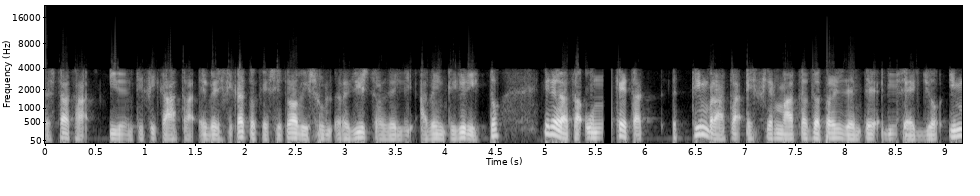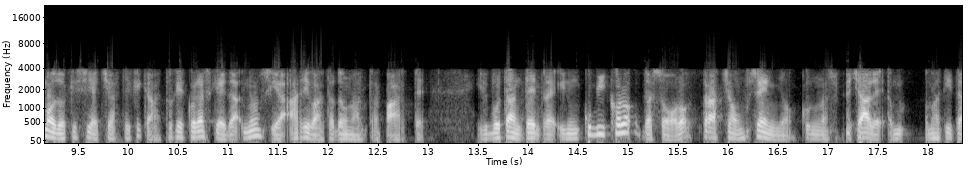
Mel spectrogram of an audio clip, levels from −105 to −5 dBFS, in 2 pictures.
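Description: From start to finish the speech sounds muffled and hoarse, with consonants smeared and nothing audible above 4 kHz. That is the G.723.1 codec at heavy damage, with a rough quality that fits its 6.3 kbit/s mode. The codec works in 30 ms frames and updates its model of the voice only slowly, so rapid changes in the speech get blurred.

Five brief dropouts then break up the speech, at 0.75–0.88 s, 3.56–3.64 s, 5.51–5.69 s, 8.45–8.55 s and 17.15–17.21 s. In each, the sound is stretched into a buzzy tone or a coloured noise that fades away, and the voice stays weak for a moment after normal audio returns. The longest is at 5.51 s, lasting about 0.18 s. This is VoIP packet loss concealed by the speech codec. Packets went missing, and the decoder filled each gap by repeating its last pitch and filter settings at falling gain. The gap lengths fit whole 30 ms frames. Because each decoded frame builds on the previous one, the recovery lags behind the returning packets.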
